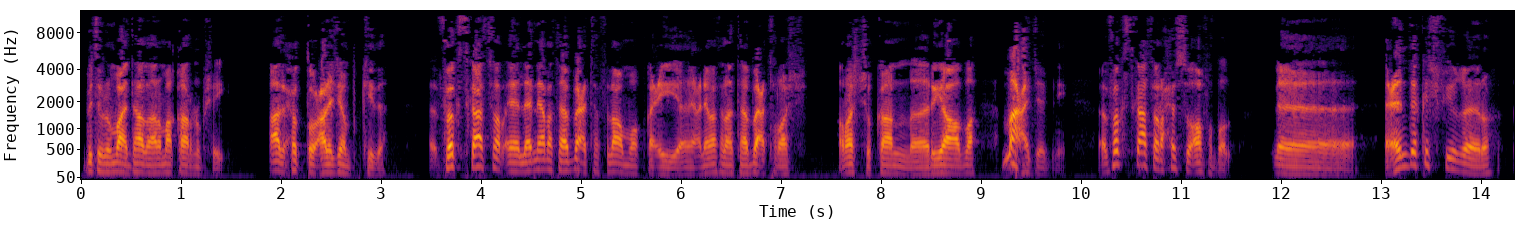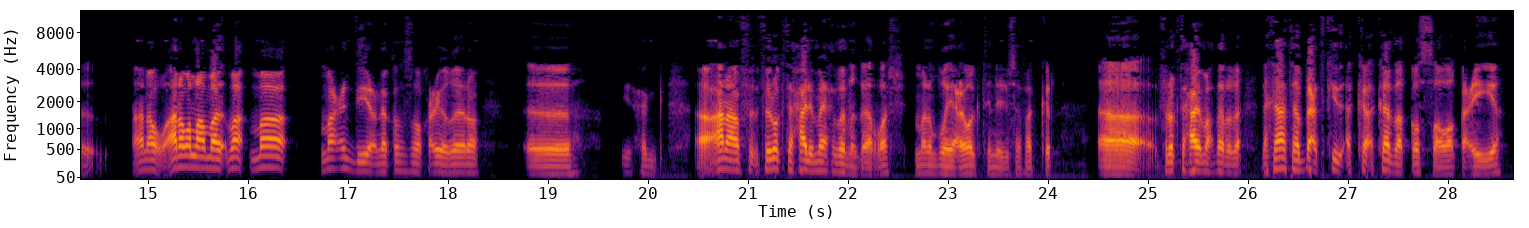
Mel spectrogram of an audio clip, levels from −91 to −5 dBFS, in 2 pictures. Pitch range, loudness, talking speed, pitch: 105-155 Hz, -30 LUFS, 165 wpm, 125 Hz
